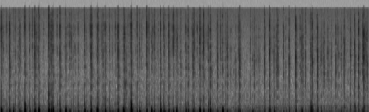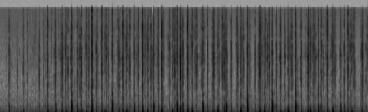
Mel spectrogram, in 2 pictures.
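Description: A closed, hollow brown cardboard mailer box with a wood-grain print and a round logo is held in the hands and tapped quickly with fingertips and nails. The result is a dense, continuous patter of short, dull, low-pitched thumps with almost no ring, easing slightly in the middle before picking up again.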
